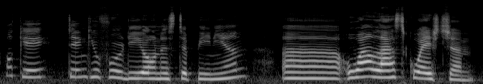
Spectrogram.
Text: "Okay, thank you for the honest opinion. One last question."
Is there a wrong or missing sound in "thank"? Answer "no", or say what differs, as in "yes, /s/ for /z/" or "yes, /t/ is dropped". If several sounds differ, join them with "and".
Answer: yes, /t/ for /θ/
